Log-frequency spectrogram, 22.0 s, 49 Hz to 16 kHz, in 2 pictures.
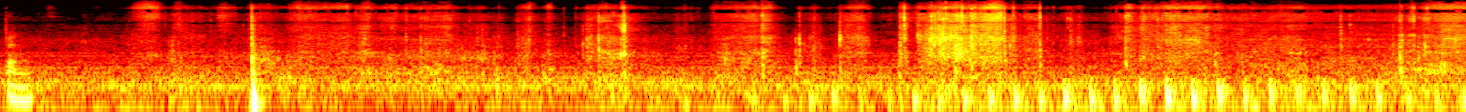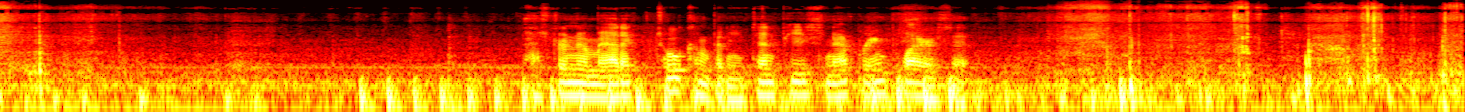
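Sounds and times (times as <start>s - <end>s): packaging crackling and rustling: 1.6s - 11.4s, 19.2s - 21.9s.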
